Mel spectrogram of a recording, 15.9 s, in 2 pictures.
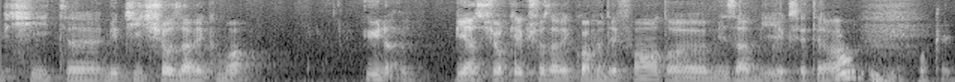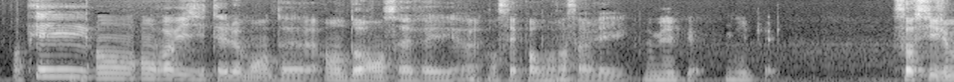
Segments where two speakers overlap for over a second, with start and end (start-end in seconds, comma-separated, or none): none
